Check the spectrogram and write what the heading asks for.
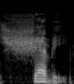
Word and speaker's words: Sheavy: There was a band in the early 90s formed in St. John's called Chevy, pronounced like the car, but spelled S-H-E-A-V-Y, kind of like, is heavy, right?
